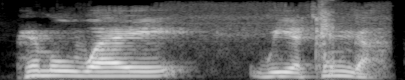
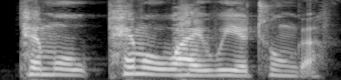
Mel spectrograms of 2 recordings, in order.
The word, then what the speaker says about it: Pemulwuy Weeatunga: Is that how you pronounce it? Pemulwuy Weeatunga. Pemulwuy Weeatunga.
